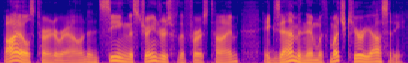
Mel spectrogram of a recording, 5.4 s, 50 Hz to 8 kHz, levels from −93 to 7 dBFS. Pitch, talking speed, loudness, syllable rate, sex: 120 Hz, 175 wpm, -20 LUFS, 5.2 syllables/s, male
